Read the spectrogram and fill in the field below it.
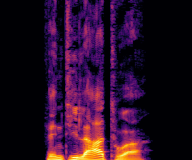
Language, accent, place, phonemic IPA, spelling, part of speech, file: German, Germany, Berlin, /vɛntiˈlaːtoːr/, Ventilator, noun, De-Ventilator.ogg
- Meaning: electric (or mechanical) fan, ventilator (machine that induces airflow)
